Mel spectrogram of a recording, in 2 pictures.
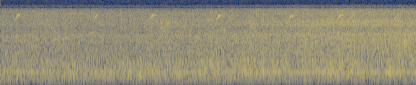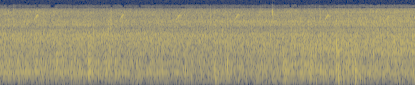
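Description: Lada Niva running at low speed across loose gravel, its engine a steady drone under the crackle of stones under the tyres, which grows busier near the end as it comes closer. A faint high chirp repeats about every two-thirds of a second.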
